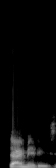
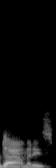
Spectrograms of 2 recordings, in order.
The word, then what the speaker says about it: Diomedes: Diomedes, yeah, or Diomedes, but, Because we've had this before with Lilith and Lilith. I really don't care, about pronunciation.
